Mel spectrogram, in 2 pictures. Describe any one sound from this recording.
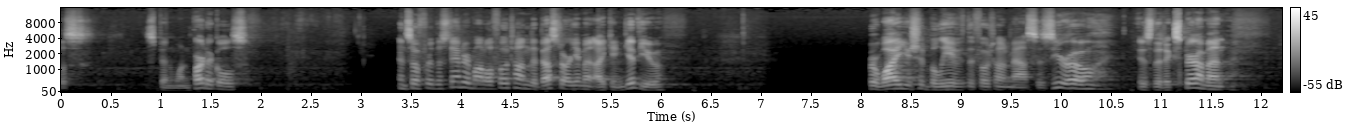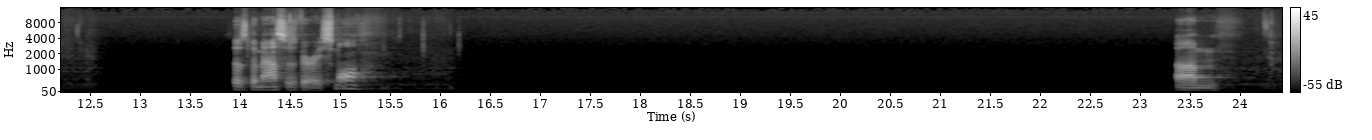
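A man lectures calmly into a microphone, in short bursts with pauses.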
